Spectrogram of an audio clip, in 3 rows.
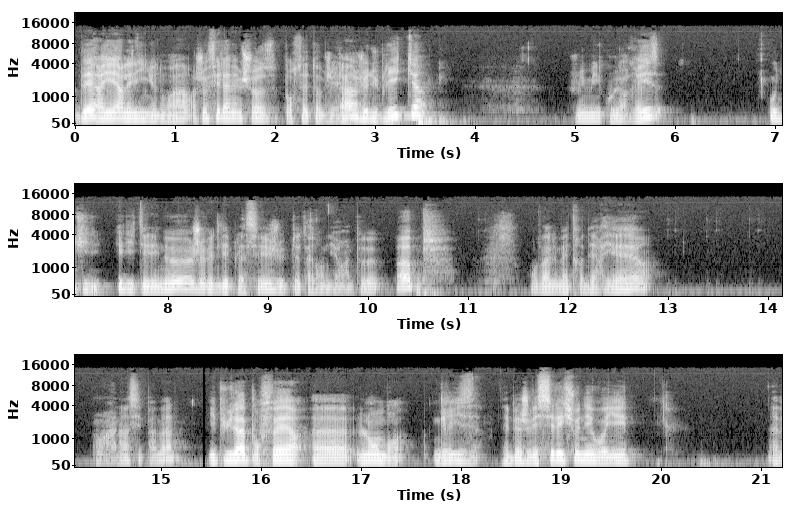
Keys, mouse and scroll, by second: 1.0 click, 1.7 click, 3.4 ctrl+d, 5.4 click, 7.0 click, 8.0 click, 9.3-10.5 drag, 11.0 click, 12.5 click, 12.9 click, 13.3 click, 13.8 click, 14.6 click, 18.4 F2, 18.6 click, 20.3 F1.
